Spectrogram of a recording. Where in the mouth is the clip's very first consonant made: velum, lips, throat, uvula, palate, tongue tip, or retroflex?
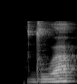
tongue tip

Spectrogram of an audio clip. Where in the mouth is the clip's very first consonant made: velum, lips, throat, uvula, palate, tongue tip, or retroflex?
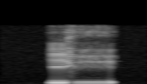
palate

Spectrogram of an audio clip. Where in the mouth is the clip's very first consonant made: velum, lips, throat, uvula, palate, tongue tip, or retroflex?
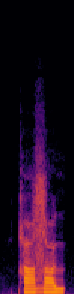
uvula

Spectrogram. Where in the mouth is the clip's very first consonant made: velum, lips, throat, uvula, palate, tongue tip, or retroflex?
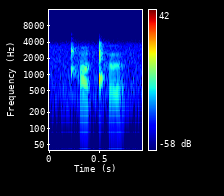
uvula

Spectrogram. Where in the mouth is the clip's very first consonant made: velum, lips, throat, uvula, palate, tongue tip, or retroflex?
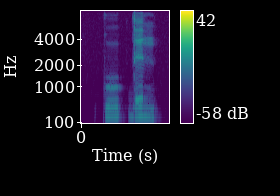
velum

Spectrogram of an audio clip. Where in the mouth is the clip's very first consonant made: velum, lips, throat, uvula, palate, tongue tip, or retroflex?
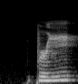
lips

